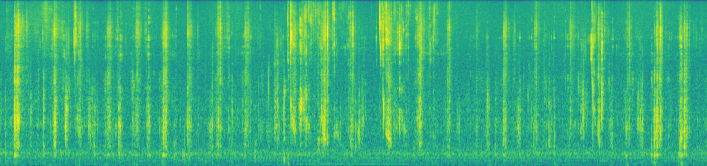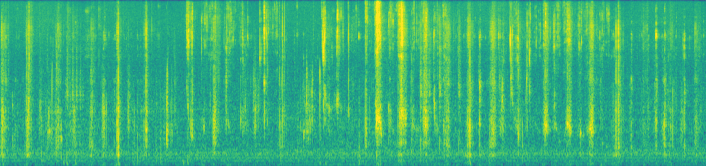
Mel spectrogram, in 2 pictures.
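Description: A person chewing a mouthful of food close to the microphone: irregular wet mouth clicks and crunches, several a second.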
